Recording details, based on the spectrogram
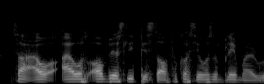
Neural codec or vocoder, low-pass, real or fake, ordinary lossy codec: none; 7.2 kHz; real; AAC, 48 kbps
